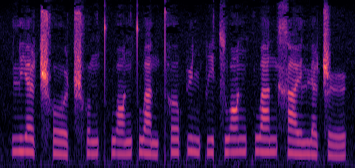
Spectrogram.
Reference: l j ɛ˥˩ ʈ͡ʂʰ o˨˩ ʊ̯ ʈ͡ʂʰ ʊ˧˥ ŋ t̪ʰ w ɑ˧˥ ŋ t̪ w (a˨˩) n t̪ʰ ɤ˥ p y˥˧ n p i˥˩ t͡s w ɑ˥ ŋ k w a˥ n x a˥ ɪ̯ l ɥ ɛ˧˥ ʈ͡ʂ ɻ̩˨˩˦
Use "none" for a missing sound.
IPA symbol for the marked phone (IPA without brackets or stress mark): a˨˩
